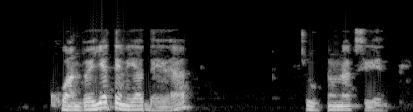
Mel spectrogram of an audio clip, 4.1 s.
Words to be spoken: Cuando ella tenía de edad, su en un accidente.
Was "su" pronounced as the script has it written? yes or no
yes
